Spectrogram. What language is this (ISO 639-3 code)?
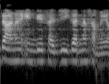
mal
